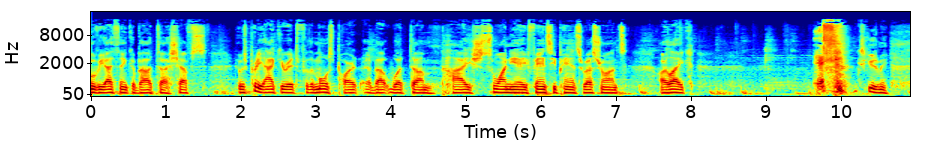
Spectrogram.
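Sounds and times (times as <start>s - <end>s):
speech: 0.0s - 8.2s, 9.6s - 10.9s
person sneezing loudly: 9.6s - 10.2s.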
